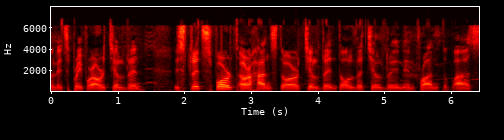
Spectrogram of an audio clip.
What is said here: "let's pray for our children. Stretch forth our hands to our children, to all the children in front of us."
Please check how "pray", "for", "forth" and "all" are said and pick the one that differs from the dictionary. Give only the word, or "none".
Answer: forth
